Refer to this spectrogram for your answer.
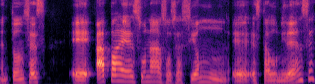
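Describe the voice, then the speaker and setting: A man's dark, mellow voice, fairly high in pitch, very slow, with very wide pitch swings against a quiet background. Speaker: university lecturer. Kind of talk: lecture. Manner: trying to speak slowly.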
